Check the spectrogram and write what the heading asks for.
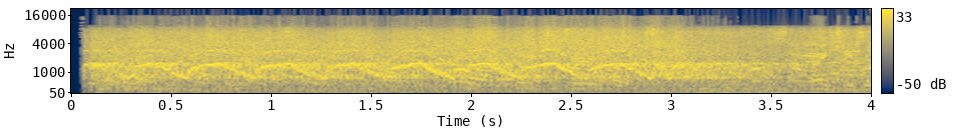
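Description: An emergency vehicle siren in a fast yelp: a falling sweep repeated about three times a second, fading out near the end.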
